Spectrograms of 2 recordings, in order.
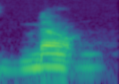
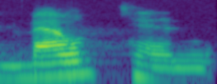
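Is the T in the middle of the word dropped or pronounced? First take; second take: dropped; pronounced. First: The middle T is dropped. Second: The middle T is clearly pronounced. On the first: "There's no T towards the end of those words" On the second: "I don't say mountain"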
